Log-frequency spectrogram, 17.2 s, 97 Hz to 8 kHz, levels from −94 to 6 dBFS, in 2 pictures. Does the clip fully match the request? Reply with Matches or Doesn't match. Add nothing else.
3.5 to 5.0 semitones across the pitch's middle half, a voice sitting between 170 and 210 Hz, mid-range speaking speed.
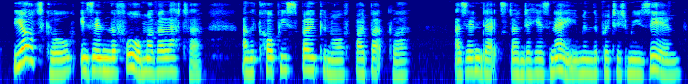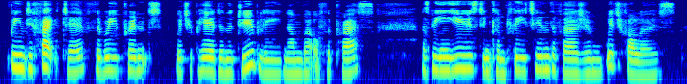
Doesn't match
